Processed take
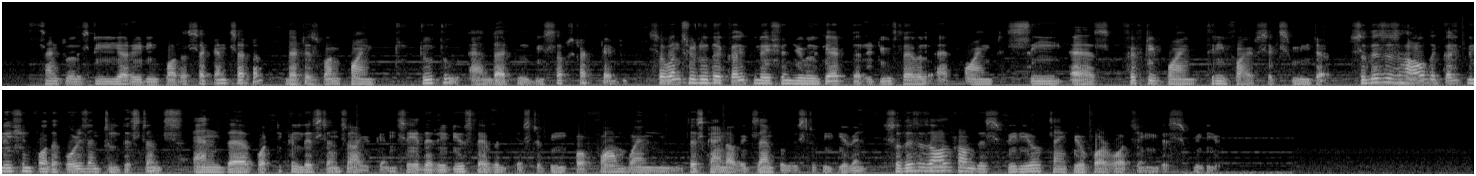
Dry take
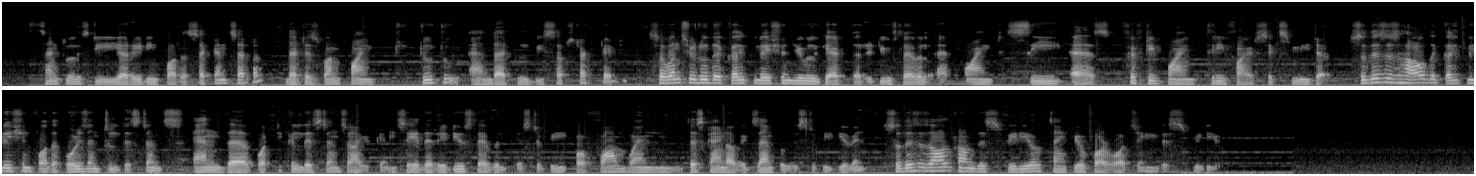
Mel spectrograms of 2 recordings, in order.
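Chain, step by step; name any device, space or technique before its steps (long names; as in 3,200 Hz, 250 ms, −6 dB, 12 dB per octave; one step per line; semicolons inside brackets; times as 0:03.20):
octave pedal (pitch-shifted copies added −12 semitones −8 dB)
level −4 dB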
